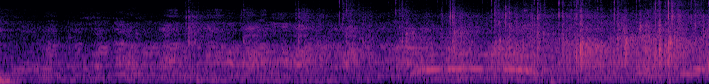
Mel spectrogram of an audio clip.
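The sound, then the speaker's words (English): A church audience claps together in a dense, steady wash of applause that holds an even loudness throughout, with faint voices murmuring underneath. “Now, when I said that two years ago, the whole church clapped.”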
